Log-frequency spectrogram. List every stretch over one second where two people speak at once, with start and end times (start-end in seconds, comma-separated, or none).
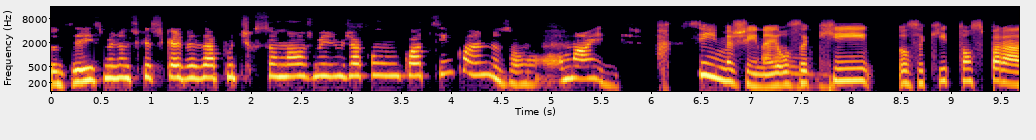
none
